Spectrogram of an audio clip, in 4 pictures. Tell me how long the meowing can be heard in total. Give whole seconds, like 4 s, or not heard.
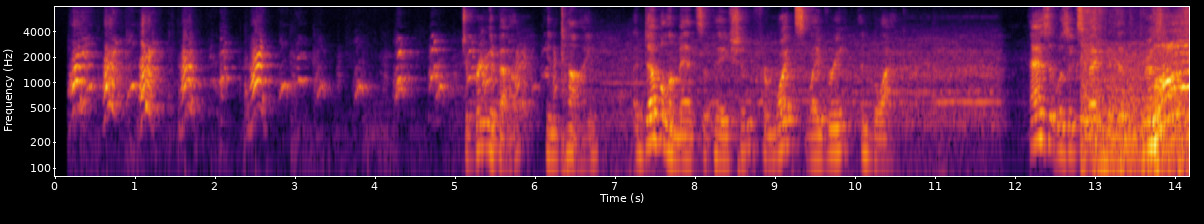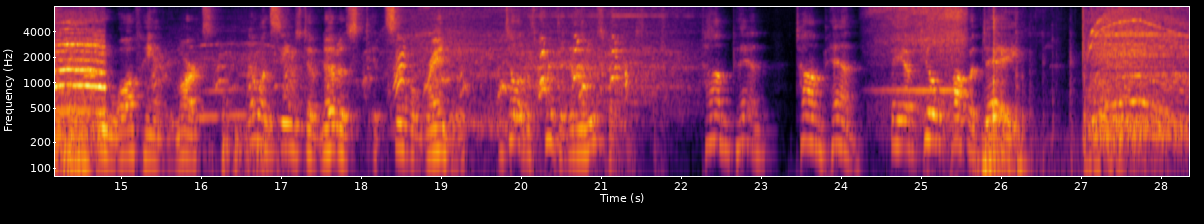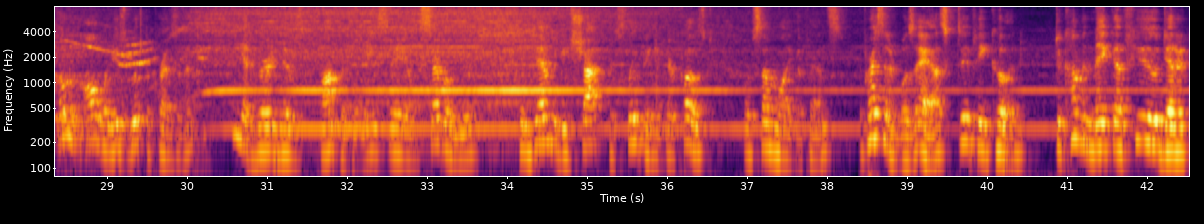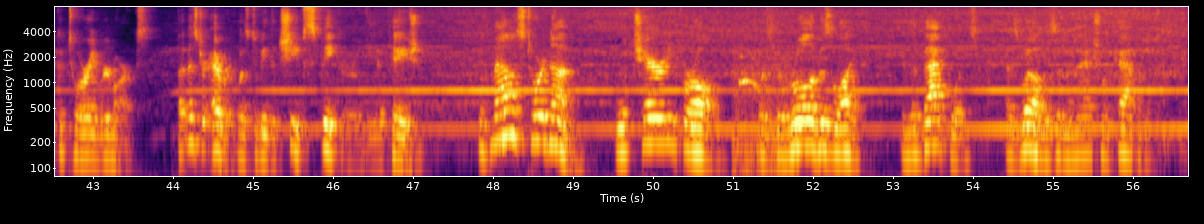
4 s.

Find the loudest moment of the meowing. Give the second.
14 s.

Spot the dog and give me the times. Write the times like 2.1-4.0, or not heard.
0.1-6.3, 15.2-21.4.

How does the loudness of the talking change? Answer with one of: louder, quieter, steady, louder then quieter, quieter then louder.
louder.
